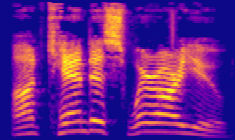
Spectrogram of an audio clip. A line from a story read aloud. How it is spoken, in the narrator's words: he called out in a loud voice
